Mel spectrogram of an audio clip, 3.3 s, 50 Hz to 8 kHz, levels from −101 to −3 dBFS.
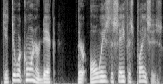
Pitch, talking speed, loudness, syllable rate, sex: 145 Hz, 185 wpm, -15 LUFS, 5.6 syllables/s, male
